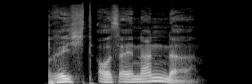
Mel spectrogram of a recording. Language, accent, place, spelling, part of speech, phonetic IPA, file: German, Germany, Berlin, bricht auseinander, verb, [ˌbʁɪçt aʊ̯sʔaɪ̯ˈnandɐ], De-bricht auseinander.ogg
- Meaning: third-person singular present of auseinanderbrechen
